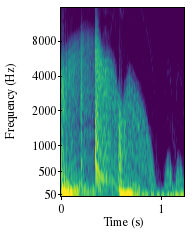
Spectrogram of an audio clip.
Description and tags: Experimenting with beats in analog x's scratch instead of vocal and instrument samples this time. A broken drum loop for rabid techno freaks and jungle dance nerds.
